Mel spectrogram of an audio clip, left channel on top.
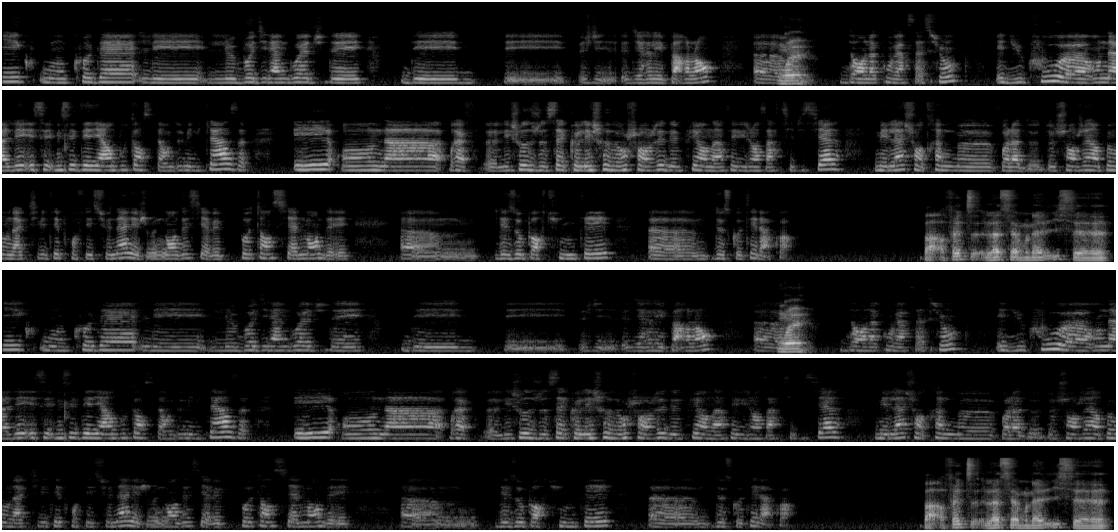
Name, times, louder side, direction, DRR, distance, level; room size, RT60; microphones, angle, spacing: voice 1, 0.0-4.7 5.0-8.0 8.4-9.6 9.9-19.6 19.9-25.7 26.3-28.4 28.7-30.2, left 3 dB, 55° left, 0.4 m, -32 dB
voice 2, 31.5-33.3, right 1 dB, 10° right, 0.4 m, -26 dB
3.1 x 2.0 x 2.5 m
head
